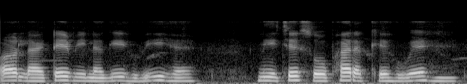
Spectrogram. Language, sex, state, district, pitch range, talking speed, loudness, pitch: Hindi, female, Jharkhand, Ranchi, 155-180 Hz, 140 wpm, -16 LUFS, 165 Hz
